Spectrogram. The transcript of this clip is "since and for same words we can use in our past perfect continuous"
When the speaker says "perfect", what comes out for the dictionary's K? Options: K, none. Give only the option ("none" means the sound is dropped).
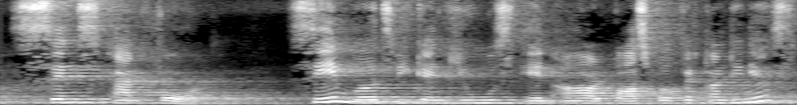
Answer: none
